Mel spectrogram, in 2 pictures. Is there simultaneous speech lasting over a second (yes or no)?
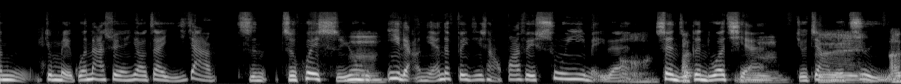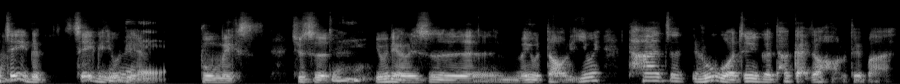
yes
